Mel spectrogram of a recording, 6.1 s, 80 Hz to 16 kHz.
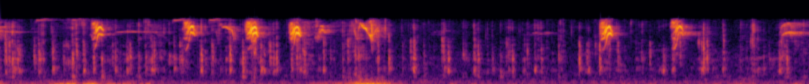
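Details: Several sparrows come to a garden for breakfast on 19 March while light rain falls, eating hungrily; loud bright chirps repeat at roughly half-second intervals, with a low thud near three seconds and a pattering background.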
